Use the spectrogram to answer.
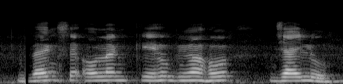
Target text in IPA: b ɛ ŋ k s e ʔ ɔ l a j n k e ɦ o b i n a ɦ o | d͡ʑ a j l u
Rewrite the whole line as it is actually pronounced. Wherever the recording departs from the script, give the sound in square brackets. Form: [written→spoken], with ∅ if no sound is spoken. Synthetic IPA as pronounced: b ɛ ŋ k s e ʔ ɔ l a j n k e ɦ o b i [n→m] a ɦ o | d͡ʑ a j l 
